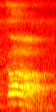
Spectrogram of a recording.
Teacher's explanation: आप बोलिए क, हमारा जो जीभ का बिल्कुल पिछला हिस्सा है वो गले पे जाकर के लगता है।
